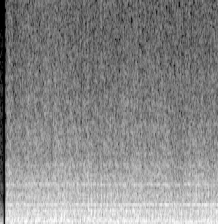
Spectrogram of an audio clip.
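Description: Helicopter turbine engines running at ground idle during an engine run-up: a steady roar with a constant high whine, cutting in abruptly at the start.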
